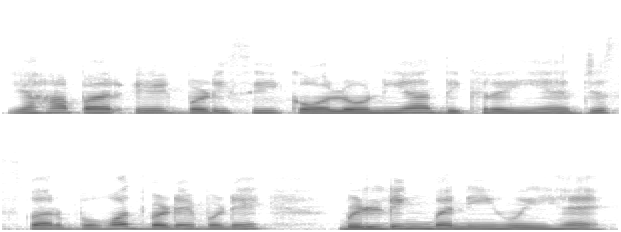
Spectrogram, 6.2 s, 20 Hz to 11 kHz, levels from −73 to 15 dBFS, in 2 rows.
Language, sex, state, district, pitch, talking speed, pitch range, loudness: Hindi, female, Uttar Pradesh, Jalaun, 180 Hz, 165 wpm, 175-190 Hz, -27 LUFS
